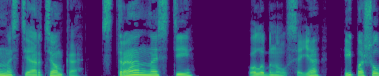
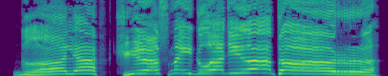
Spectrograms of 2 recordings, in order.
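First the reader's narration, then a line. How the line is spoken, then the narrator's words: Yelling woman. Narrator (Russian): Заорала Галина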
